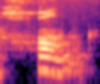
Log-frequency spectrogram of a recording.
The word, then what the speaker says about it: Hung: And the syllables are Om, Ah, and Hong. Om, O-M, Ah, A-H, and Hong, H-U-N-G.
